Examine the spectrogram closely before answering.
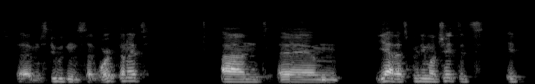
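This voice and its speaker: A man with a German accent talks at a moderate pace, his medium-pitched voice dark and mellow in tone. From Switzerland, Basel. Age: 30s. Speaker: film director. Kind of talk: interview. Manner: halting.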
